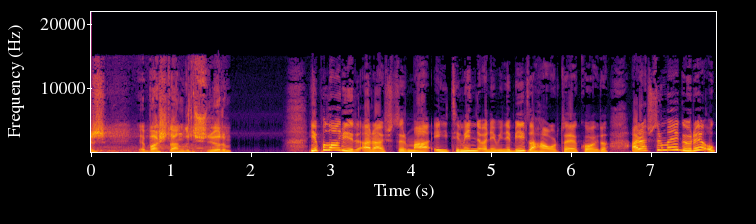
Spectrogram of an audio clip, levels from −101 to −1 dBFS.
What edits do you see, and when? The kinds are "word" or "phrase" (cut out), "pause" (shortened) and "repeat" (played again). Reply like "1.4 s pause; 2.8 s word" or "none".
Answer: 1.2 s word; 3.1 s word; 5.4 s word

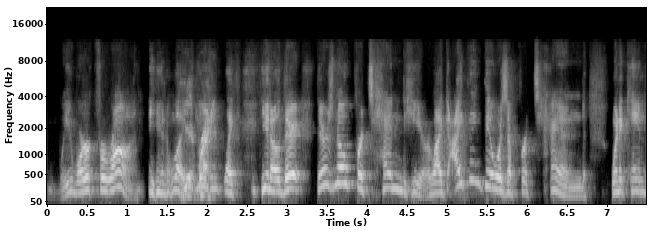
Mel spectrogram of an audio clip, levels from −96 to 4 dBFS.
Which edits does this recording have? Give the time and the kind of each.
1.5 s word

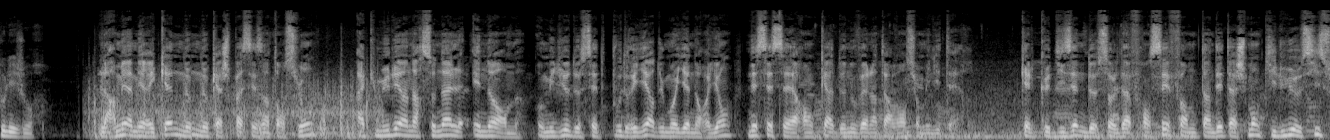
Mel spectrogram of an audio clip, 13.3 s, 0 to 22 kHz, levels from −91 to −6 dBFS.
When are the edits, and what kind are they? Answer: 1.9 s repeat; 7.4 s pause

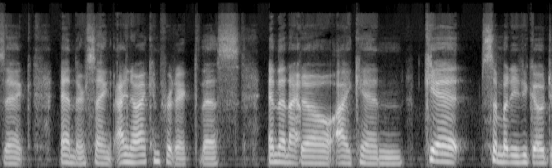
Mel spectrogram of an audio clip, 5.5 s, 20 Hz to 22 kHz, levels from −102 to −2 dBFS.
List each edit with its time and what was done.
1.2 s word; 3.0 s word; 4.1 s pause

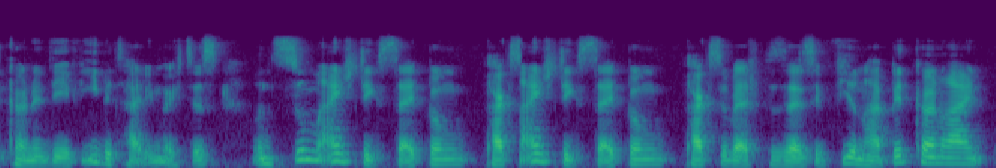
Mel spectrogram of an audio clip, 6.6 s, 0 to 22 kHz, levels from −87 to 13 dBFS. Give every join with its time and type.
3.5 s repeat

